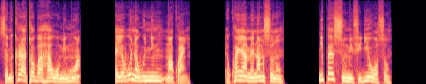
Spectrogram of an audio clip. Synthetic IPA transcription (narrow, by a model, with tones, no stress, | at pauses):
sɛ˨mɪ̃˨kʰɾa˨tʰɔ˦ba˦ɦa˦wɔ˨mɪ̃˨mʊ̃˦a̰˨ | ɛ˨jɛ˨wʊ˦nã˨wʊ˦nĩ˦mːã˦kʷʰã̰˨n | ɛ̰˨kʷʰã˦n˦a˨mɪ̃˨nã˦msʊ˦nʊ̃˦ | nĩ˦pʰɛ˦sũ˨mɪ̃˨fi˨di˦e˦wɔ˨sʊ˦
